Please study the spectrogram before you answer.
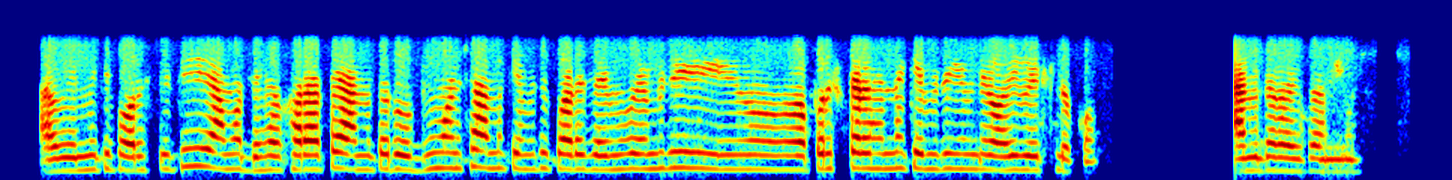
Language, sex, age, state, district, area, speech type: Odia, female, 45-60, Odisha, Angul, rural, conversation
